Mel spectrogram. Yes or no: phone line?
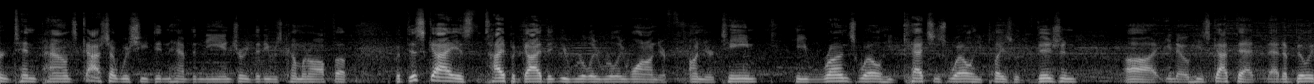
no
